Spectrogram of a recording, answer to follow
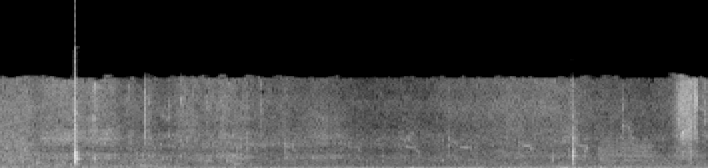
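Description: Small rescue boat's motor running with a steady low rumble on floodwater, with a single short click about half a second in.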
